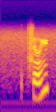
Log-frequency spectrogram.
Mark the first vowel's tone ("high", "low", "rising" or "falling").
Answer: rising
